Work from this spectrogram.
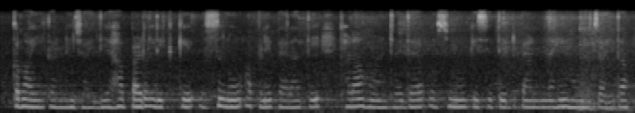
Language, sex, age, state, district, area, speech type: Punjabi, female, 18-30, Punjab, Bathinda, rural, spontaneous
